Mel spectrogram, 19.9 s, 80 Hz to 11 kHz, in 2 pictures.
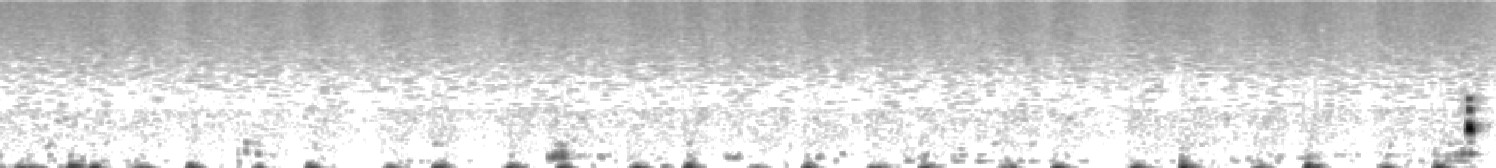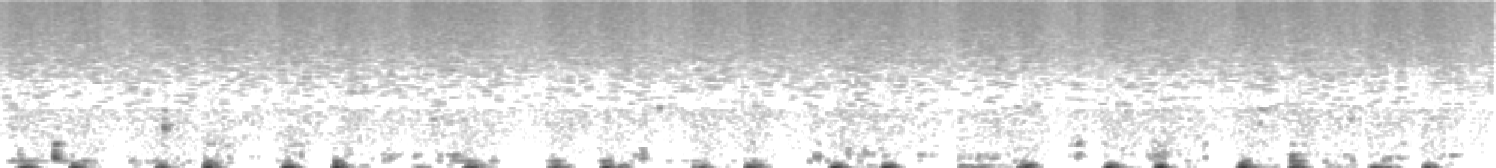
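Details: Heartbeat recorded while resting in bed late at night before sleep: regular low thumping double heart sounds at about 68 beats a minute, a normal heartbeat.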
